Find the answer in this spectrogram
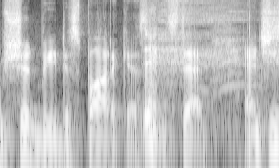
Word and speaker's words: Despotakis: I pronounced that right, didn't I? Close. Close! Yes, I'll give you A for effort. Despotakis.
